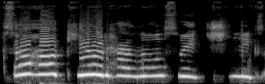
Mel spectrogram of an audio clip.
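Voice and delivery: high, slow cooing over something adorable; gushing over cute gift. Real, not acted.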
